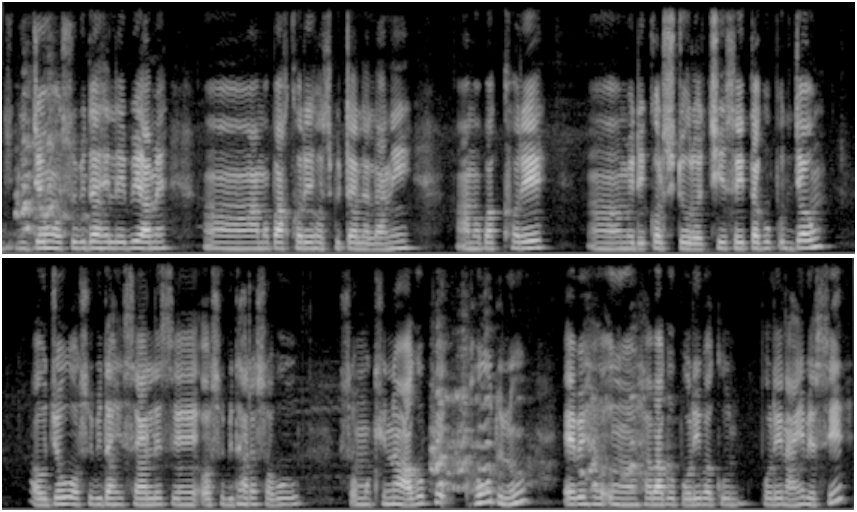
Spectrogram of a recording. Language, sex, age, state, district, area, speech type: Odia, female, 18-30, Odisha, Bargarh, rural, spontaneous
